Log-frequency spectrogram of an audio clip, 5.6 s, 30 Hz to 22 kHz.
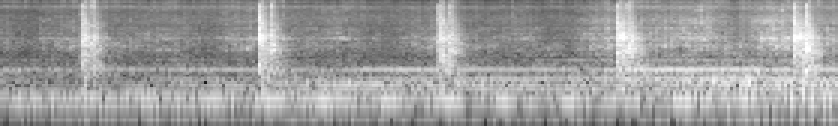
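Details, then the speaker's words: Free Electrolux front-load dryer EIMED60LT3, heating fine: even motor hum with a sharp knock about every 1.2 seconds in time with the drum, before repair; a loose panel contacting the drum. "As you can tell from the last video, this dryer obviously has some issues. It makes noise, you can tell from the video, and I checked and it did have heat."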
